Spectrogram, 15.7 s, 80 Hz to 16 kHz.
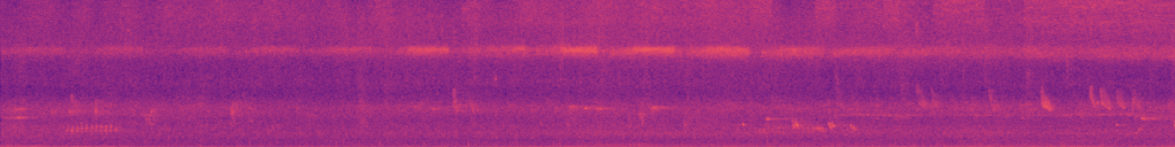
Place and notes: Shilin District, Taipei - Standing beneath a tree
Standing beneath a tree, Sony PCM D50 + Soundman OKM II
